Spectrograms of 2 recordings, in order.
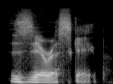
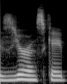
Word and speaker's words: xeriscape: so she told me it was xeriscape okay that's that that was my guess but it's such an awkward pronunciation i understand why people say xeroscape because we know the word zero zera is like a very odd thing to come out of your mouth um i think robert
